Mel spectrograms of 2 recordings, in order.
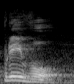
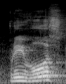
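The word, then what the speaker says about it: Prévost: अब दोस्तों देखो, एक टर्म लिखा हुआ है बोर्ड के ऊपर, देखो आप, इसको हम लोग प्रोनाउंस करते हैं प्रीवो। प्रीवोस्ट भी कुछ लोग बोलते हैं, लेकिन इसका एक्चुअल प्रोनाउंसिएशन है प्रीवो।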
